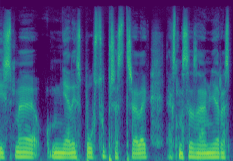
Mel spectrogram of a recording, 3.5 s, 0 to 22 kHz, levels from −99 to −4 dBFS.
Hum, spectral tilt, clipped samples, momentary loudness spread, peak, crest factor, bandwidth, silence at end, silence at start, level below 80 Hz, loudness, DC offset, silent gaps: none; -4.5 dB/octave; under 0.1%; 6 LU; -12 dBFS; 12 dB; 17.5 kHz; 0.05 s; 0 s; -46 dBFS; -25 LUFS; under 0.1%; none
